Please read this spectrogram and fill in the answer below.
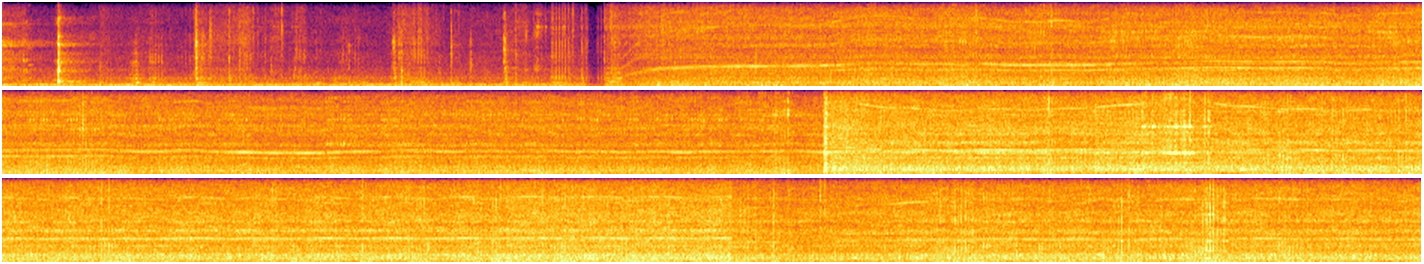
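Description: Electric mixer with twin metal beaters creaming butter and sugar in a glass bowl: a steady motor whine that wavers slightly in pitch, starting about four seconds in after a few faint clicks. It gets louder about halfway through.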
